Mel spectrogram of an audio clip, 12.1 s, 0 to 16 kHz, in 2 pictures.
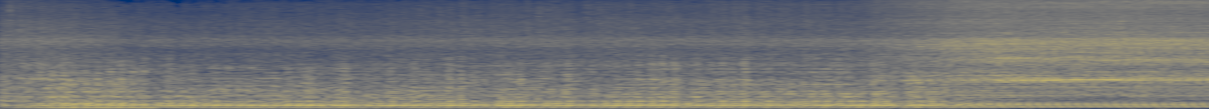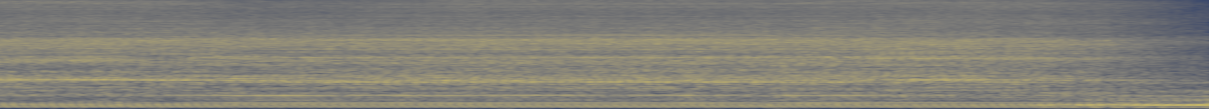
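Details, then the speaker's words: Subaru Impreza 2.5 RS, freshly rebuilt engine idling after running to bleed air from the system, not yet tuned: steady, even idle burble with regular low beat and no knocks or taps; normal idle. "Sounds good. Once it's actually like tuned, the sound will change a little bit with ignition timing and everything else like that, but not bad."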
